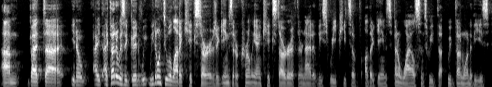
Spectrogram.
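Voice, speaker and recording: A man hosting a podcast in casual discussion, speaking conversationally and haltingly as he thinks aloud. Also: on the low side. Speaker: podcast host leading a discussion.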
